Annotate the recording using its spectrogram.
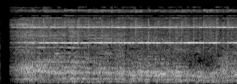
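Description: Worship bell ringing continuously during an arati before the goddess's idol, a steady high ringing that starts abruptly just after the beginning.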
